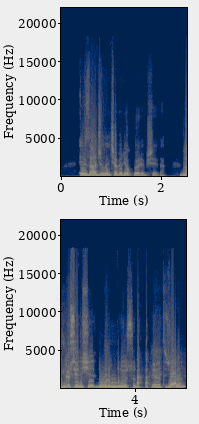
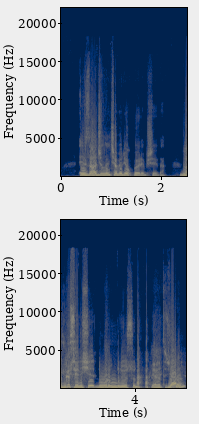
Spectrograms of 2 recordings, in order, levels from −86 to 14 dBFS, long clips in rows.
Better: neither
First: distortion; heavy; 7 dB below the speech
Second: distortion; heavy; 7 dB below the speech

